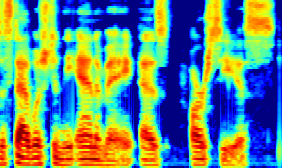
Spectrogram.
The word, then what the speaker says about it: Arceus: And as I understand it, it is actually pronounced Arceus, because I have heard a lot of different pronunciations this year.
